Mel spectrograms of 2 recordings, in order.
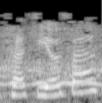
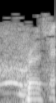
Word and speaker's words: Preciosa: Is that how you pronounce it? Preciosa? Precocia? – I'm thinking Preciosa. – Preciosa. – There you go. That sounds right.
